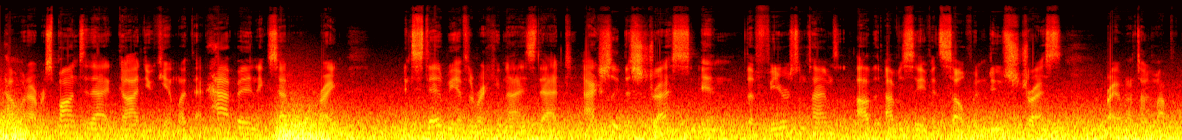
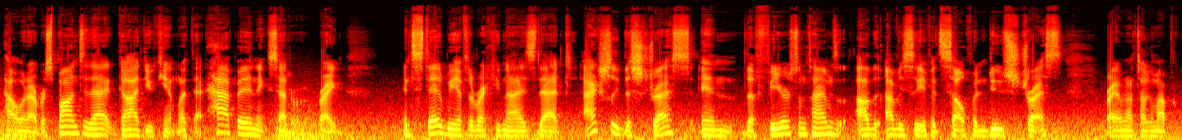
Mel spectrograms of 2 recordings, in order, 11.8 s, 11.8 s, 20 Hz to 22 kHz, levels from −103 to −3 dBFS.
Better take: second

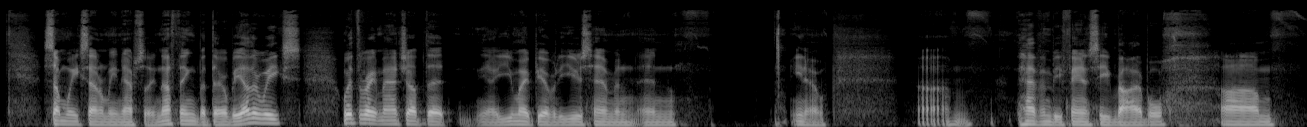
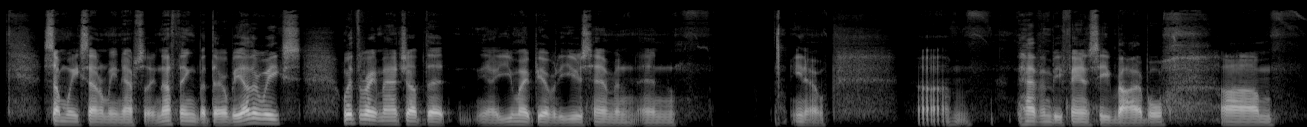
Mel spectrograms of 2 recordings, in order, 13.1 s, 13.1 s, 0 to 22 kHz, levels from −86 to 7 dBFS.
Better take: first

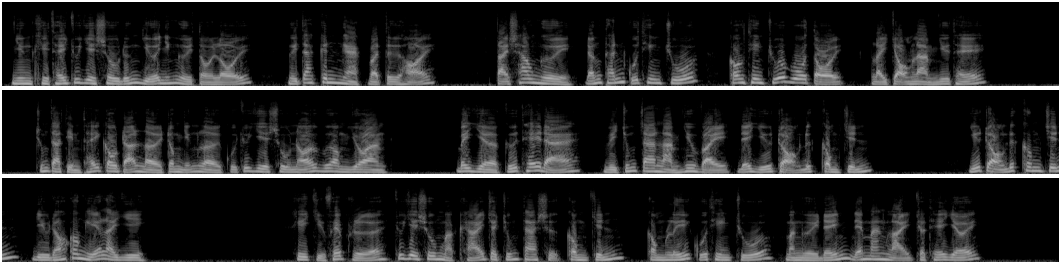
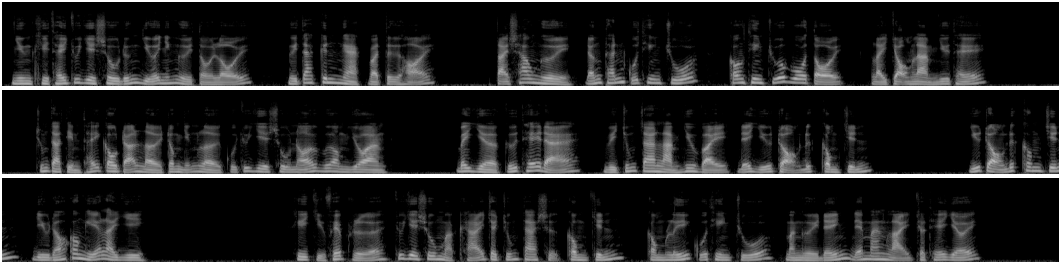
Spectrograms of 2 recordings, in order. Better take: second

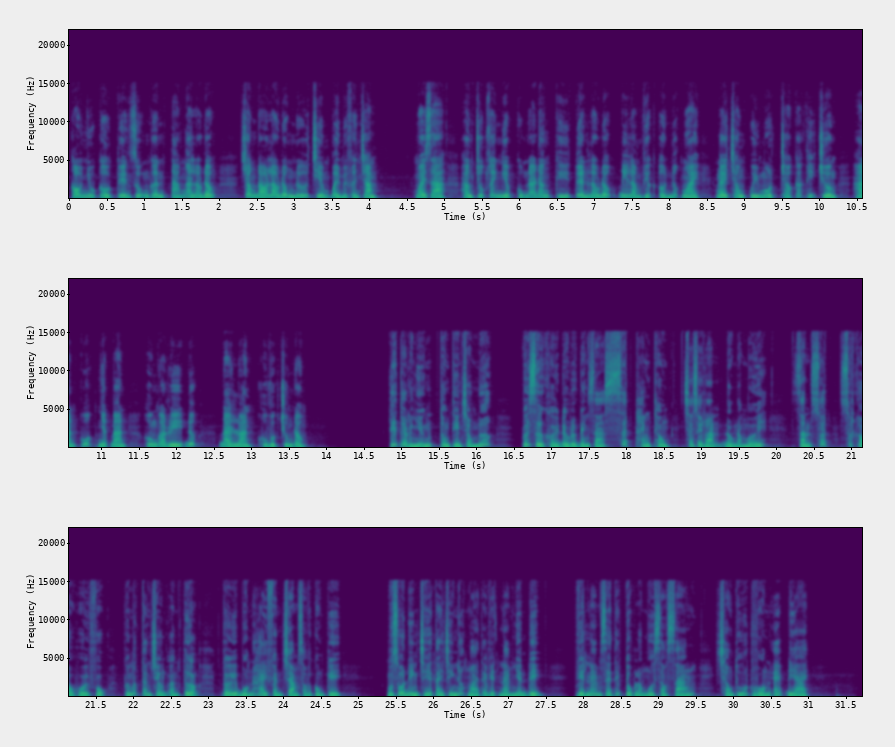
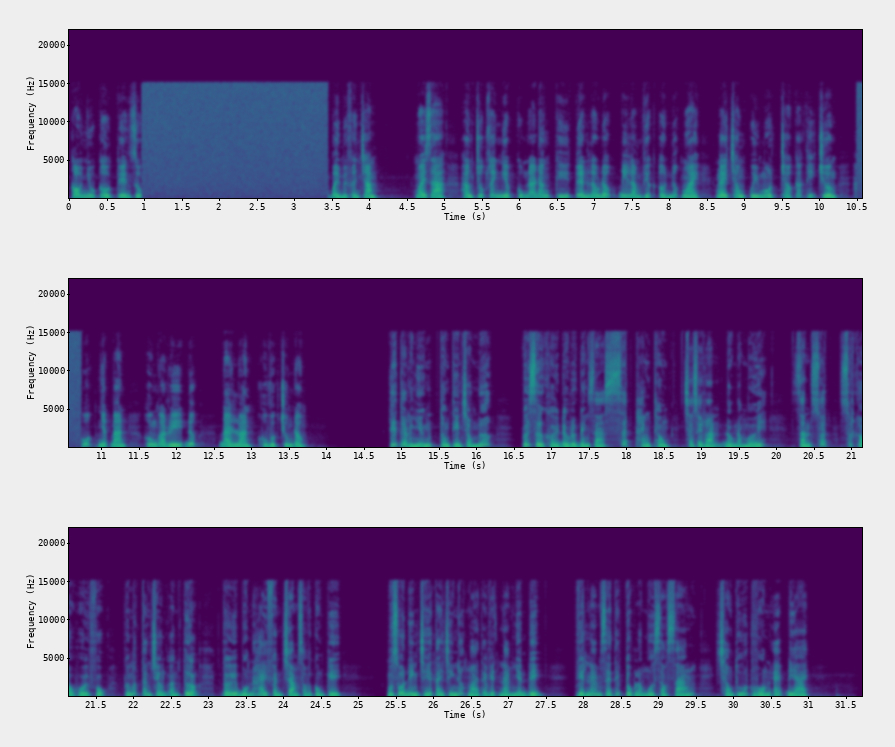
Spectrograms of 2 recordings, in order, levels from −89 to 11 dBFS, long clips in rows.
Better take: first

